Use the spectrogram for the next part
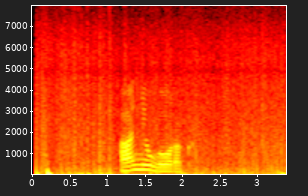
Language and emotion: Russian, neutral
